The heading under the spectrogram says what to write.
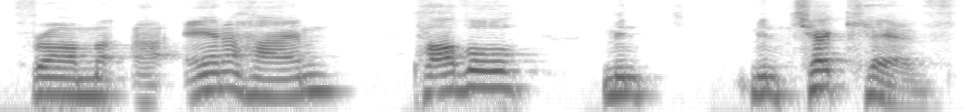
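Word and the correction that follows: Mintyukov: Close. Mintikov. – Mintikov.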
